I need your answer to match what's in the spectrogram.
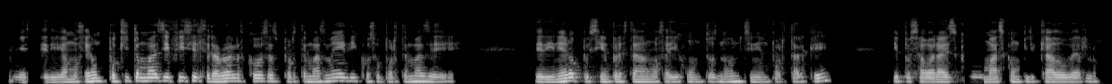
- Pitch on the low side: Yes, low, 125 Hz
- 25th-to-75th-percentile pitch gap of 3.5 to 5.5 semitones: Yes, average, 4.0 semitones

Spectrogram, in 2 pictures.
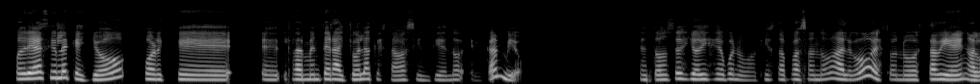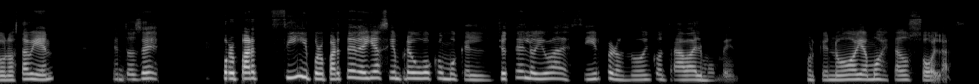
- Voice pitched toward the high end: Yes, high, 230 Hz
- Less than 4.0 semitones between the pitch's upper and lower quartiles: Yes, average, 3.2 semitones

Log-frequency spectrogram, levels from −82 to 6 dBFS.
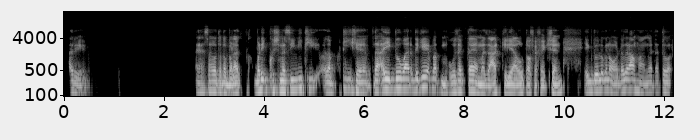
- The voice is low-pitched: Yes, low, 125 Hz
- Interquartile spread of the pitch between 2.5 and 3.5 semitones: No, average, 4.2 semitones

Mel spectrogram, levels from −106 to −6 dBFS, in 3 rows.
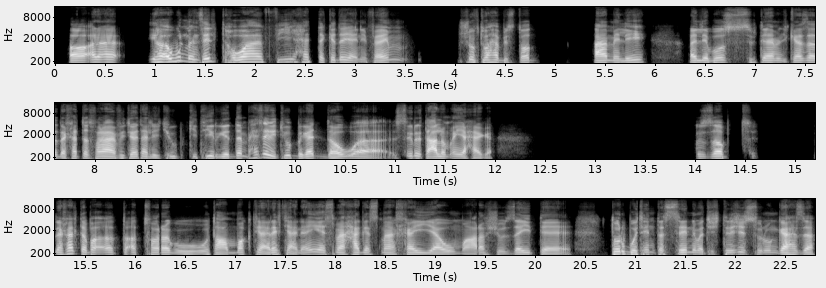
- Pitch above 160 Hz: No, low, 135 Hz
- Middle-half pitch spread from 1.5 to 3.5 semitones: Yes, average, 3.2 semitones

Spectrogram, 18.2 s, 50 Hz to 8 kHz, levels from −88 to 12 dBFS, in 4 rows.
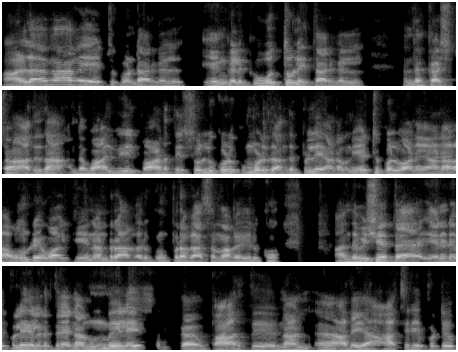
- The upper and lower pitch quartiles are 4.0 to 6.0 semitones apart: Yes, average, 4.4 semitones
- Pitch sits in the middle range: Yes, medium, 150 Hz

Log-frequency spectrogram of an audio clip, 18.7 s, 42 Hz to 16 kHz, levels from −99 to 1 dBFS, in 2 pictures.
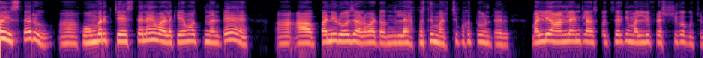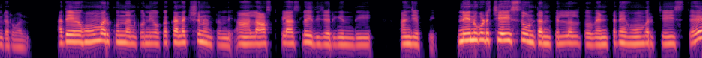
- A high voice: Yes, high, 210 Hz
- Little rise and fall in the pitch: No, average, 3.3 semitones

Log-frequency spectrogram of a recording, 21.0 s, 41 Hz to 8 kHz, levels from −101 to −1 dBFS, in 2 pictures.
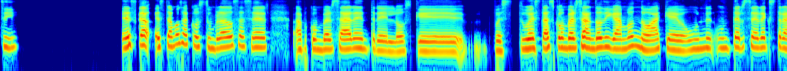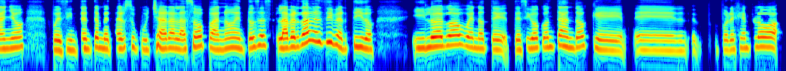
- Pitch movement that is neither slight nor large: Yes, average, 3.2 semitones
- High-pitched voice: Yes, high, 230 Hz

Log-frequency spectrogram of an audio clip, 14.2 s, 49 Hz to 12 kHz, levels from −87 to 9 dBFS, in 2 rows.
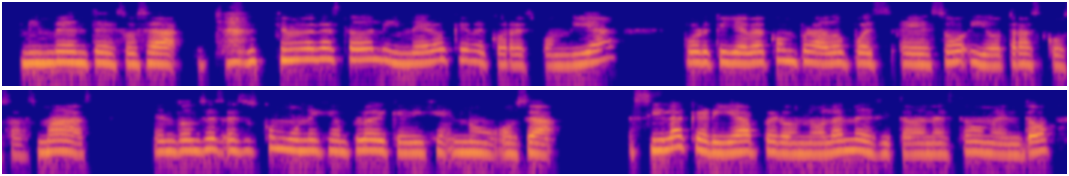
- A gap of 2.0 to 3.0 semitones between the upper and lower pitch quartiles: Yes, average, 2.7 semitones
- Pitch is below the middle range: No, high, 220 Hz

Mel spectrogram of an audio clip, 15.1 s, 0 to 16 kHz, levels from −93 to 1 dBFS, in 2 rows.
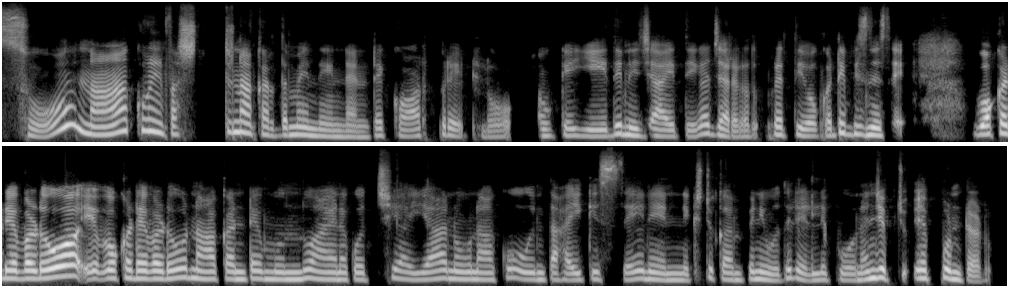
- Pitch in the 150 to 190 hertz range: Yes, medium, 185 Hz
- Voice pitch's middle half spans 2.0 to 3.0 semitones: No, average, 3.4 semitones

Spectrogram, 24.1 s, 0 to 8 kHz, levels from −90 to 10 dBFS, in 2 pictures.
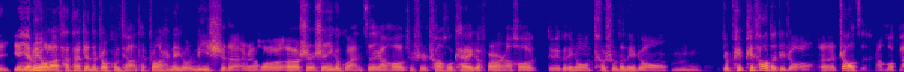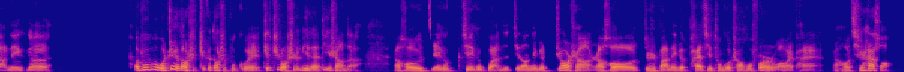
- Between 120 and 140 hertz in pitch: Yes, low, 135 Hz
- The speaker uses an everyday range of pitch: Yes, average, 4.3 semitones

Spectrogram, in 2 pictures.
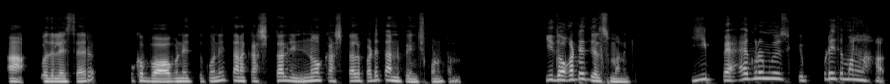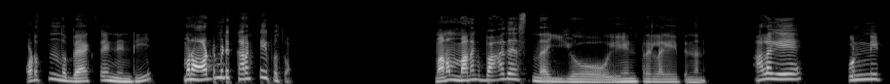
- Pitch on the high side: No, medium, 170 Hz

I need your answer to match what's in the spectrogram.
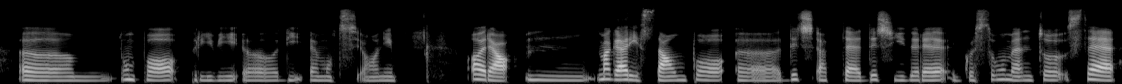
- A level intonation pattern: Yes, narrow, 1.7 semitones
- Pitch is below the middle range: No, high, 190 Hz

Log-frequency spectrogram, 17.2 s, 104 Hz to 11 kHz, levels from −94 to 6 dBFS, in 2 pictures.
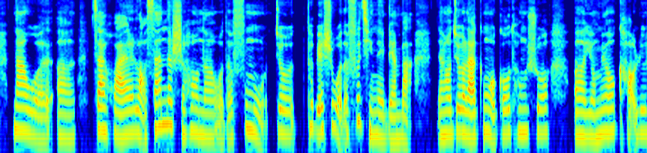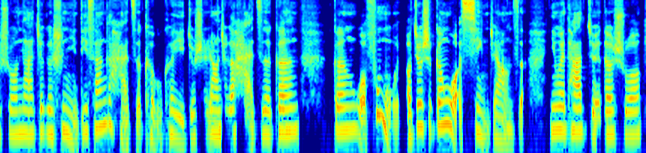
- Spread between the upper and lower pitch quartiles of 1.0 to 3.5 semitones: Yes, narrow, 2.5 semitones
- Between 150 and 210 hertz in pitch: Yes, high, 195 Hz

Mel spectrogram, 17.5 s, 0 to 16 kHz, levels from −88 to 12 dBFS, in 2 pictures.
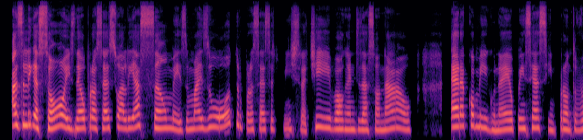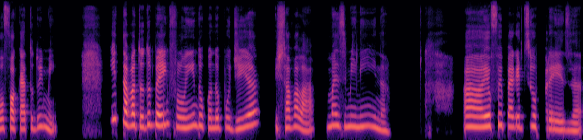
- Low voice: No, high, 230 Hz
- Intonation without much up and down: No, average, 4.1 semitones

